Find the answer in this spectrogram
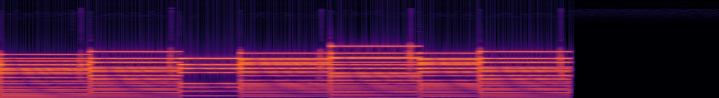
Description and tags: ORGAN LOOP
organ, organ-loop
